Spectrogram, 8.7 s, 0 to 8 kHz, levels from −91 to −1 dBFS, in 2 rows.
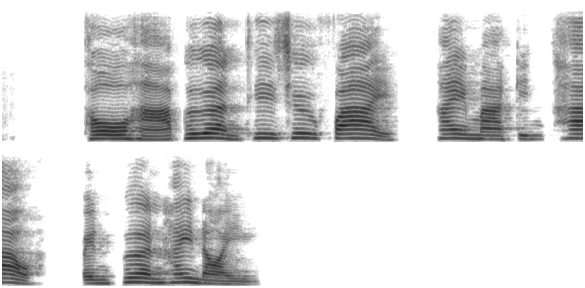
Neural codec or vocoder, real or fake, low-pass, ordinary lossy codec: none; real; 7.2 kHz; none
